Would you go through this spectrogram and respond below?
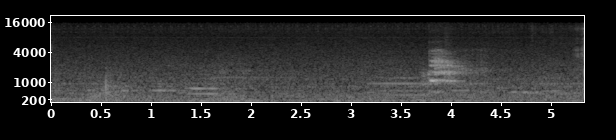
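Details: A male Siamese cat talks back with a short, bright meow, rising then falling in tone, during his favourite peek-a-boo game. Finding: Siamese cat.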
